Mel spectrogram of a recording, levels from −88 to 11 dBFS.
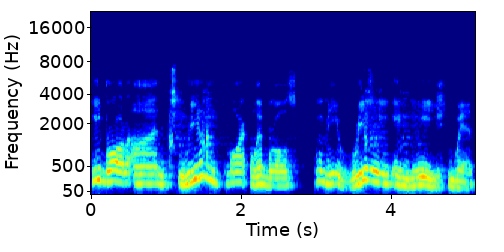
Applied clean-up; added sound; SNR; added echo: neural mask model DeepFilterNet 3.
